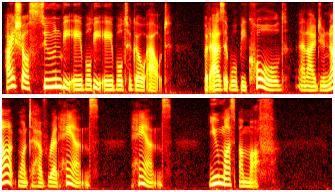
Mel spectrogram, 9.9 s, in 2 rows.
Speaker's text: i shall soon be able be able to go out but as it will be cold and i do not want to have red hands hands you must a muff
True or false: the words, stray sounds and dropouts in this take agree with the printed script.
true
